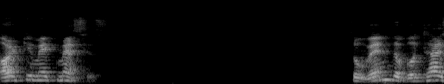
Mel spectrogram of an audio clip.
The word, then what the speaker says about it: Buddha: So the actual pronunciation is Buddha.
